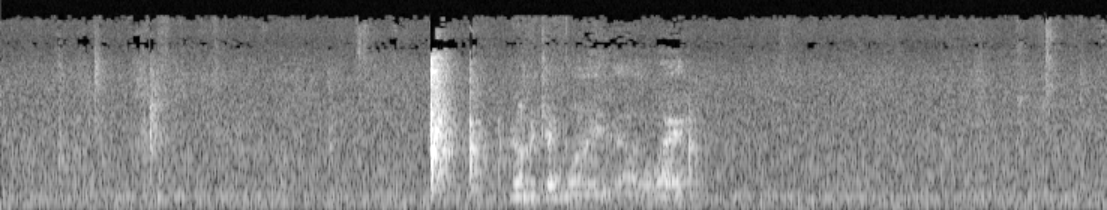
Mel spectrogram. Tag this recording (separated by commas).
Speech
